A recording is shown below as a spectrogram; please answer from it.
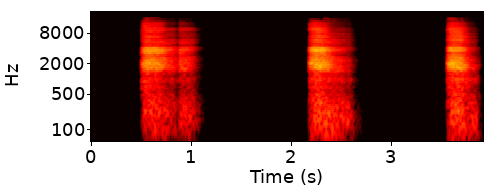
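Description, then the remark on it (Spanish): A voice mimics heavy panting, with three loud, breathy bursts spaced a second or more apart; the first is a quick double breath. No other sounds are present. “Era como si alguien estuviera respirando. Voy a tratar de hacer lo mismo, pero no sé si me salga.”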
